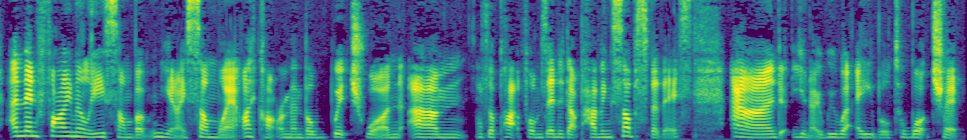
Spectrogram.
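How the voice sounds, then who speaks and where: A woman's voice: lowish voice, bright, forceful tone. A woman hosting a podcast in a chatty, rambling way, her first language Portuguese, a bit sniffly from a cold. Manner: chatty and rambling, frequent fillers. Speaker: podcast host. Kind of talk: casual solo podcast chat.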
